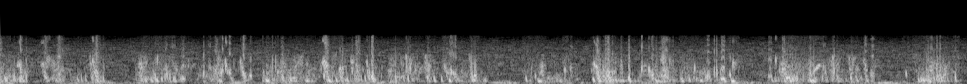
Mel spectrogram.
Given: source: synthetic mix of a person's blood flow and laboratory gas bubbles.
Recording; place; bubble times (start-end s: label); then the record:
Doppler ultrasound of blood flow; precordium
0.00-0.32 s: bubbles
0.40-0.67 s: bubbles
0.76-1.08 s: bubbles
1.35-1.97 s: bubbles
2.01-2.54 s: bubbles
2.62-3.83 s: bubbles
3.90-4.88 s: bubbles
5.22-5.49 s: bubbles
5.54-5.75 s: bubbles
5.89-7.39 s: bubbles
7.65-8.78 s: bubbles
9.02-9.60 s: bubbles
From the record:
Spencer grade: 4 (maximum detectable bubble signal sounding continuously throughout systole and diastole of every cardiac period, and overriding the amplitude of the normal cardiac signals); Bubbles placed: anywhere in the cardiac cycle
